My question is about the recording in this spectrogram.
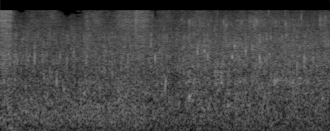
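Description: Steady trickle and splash of water from a stone courtyard fountain.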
